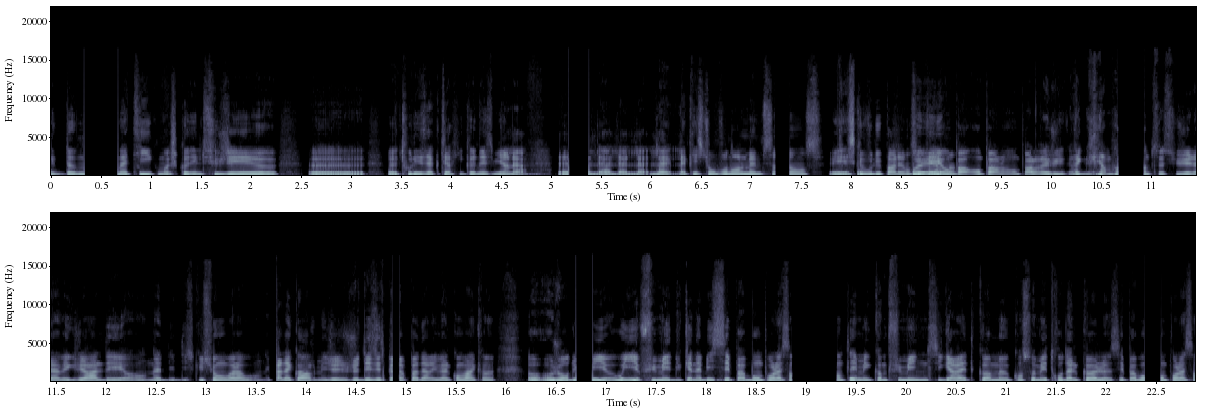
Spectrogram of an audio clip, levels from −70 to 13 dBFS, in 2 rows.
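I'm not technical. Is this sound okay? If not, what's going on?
No. The speech drops to complete silence eight times, at 0.33, 5.17, 7.23, 10.66, 14.86, 16.69, 18.85 and 22.38 seconds, for about 0.07 to 0.46 seconds each. These are likely Bluetooth stalls: radio interference delayed the audio, so the headphones briefly ran empty.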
